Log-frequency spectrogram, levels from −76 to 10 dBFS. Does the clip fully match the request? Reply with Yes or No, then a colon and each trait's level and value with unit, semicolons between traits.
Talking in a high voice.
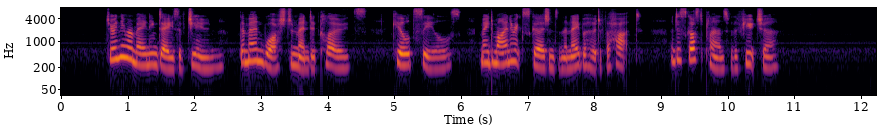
Yes: high, 215 Hz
